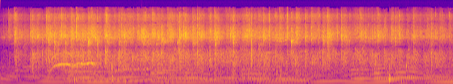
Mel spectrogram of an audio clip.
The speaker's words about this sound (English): So why don't we honor him as he comes by standing and giving him a round of applause.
